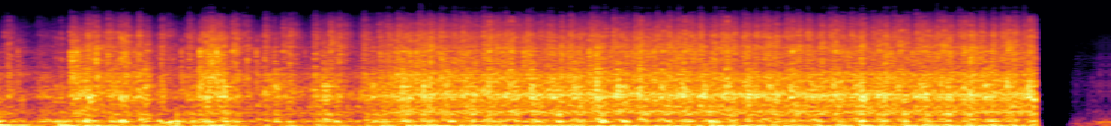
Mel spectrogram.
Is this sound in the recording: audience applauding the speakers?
no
